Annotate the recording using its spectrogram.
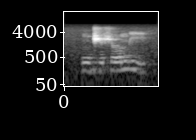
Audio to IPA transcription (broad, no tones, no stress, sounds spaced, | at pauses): n d͡ʒ u ʃ o m iː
